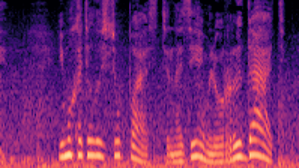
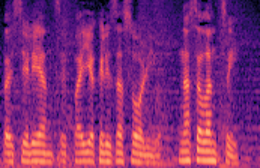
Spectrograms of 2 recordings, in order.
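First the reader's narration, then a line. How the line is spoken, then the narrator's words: Grumbling. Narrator (Russian): проворчал он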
